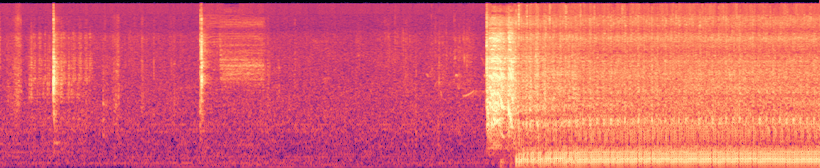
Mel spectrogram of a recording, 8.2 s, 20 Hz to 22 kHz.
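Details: 2009 Kawasaki Ninja ZX-6R after a rebuild with a new fuel pump and wiring harness (the old harness burned from a bad ground): quiet until the starter catches, then a steady, even run with no knocks or misses. Normal running.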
